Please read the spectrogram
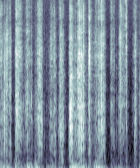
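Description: Scissors cutting through a sheet of paper in a quick run of snips, several a second.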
